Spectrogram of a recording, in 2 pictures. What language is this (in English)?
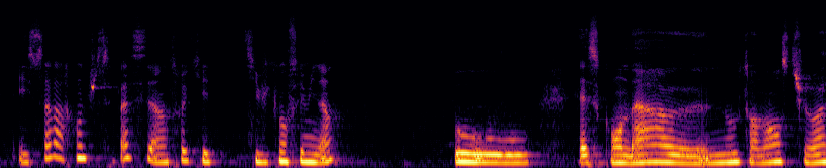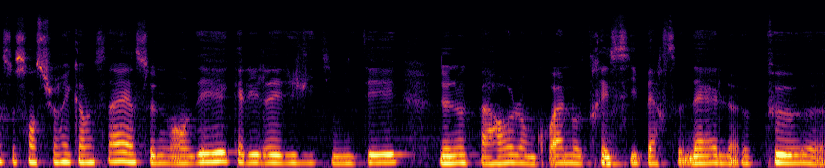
French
